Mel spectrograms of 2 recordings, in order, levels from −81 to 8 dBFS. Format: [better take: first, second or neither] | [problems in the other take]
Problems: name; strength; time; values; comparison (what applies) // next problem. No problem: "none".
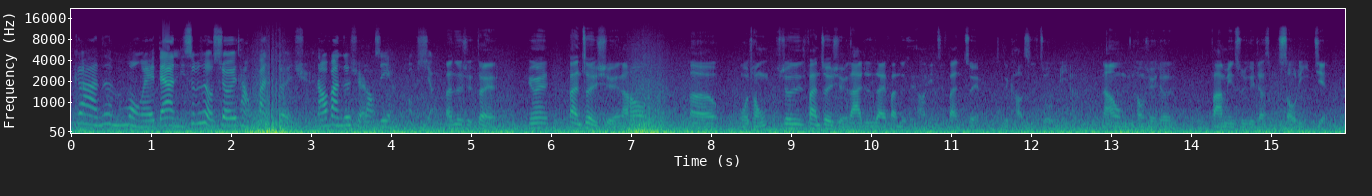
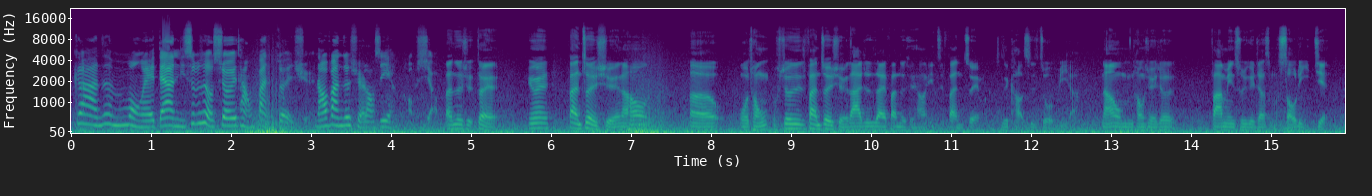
second | wind noise on the microphone; heavy; 7 dB below the speech; occasional gusts in the second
